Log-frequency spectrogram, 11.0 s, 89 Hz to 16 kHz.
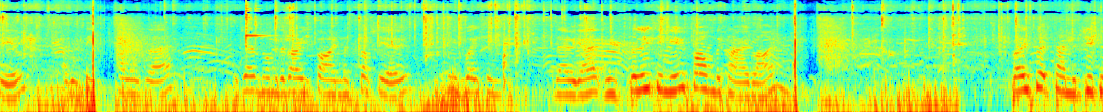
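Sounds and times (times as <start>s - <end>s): gunshot crack: 8.0s - 8.5s.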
